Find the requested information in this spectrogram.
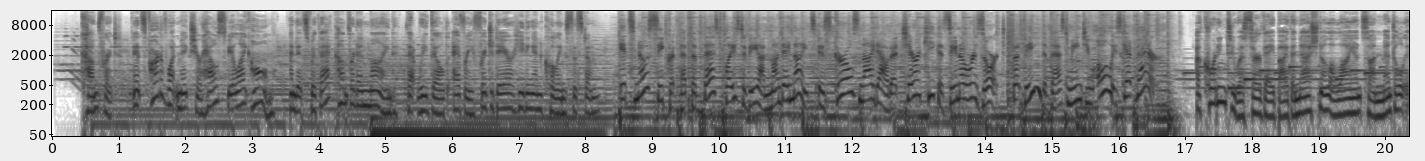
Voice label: Announcer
